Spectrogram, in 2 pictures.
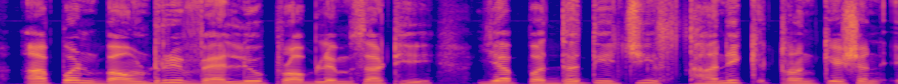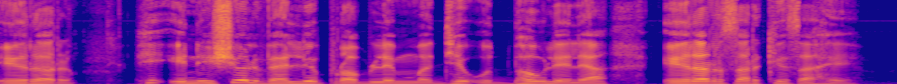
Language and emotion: Marathi, neutral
